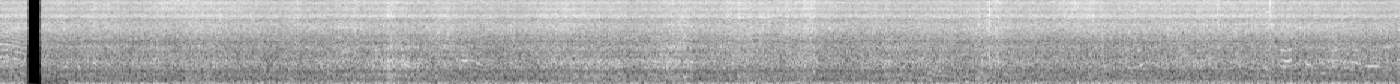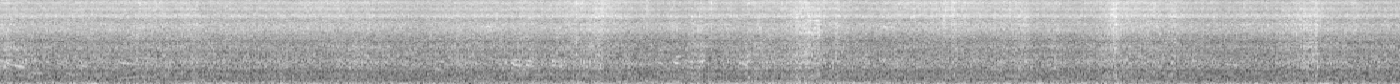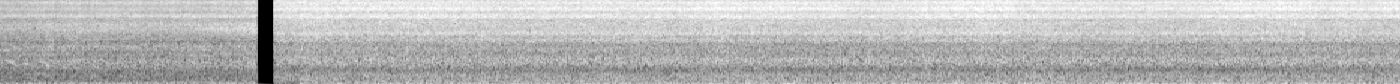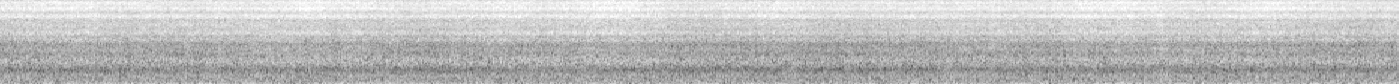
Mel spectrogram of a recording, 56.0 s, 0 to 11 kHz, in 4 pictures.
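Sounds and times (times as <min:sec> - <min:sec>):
water rushing heavily: 0:00.0 - 0:55.9.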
